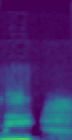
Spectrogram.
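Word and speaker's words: Mie: of the smaller craters me I think it's pronounced me m i e um at in Utopia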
